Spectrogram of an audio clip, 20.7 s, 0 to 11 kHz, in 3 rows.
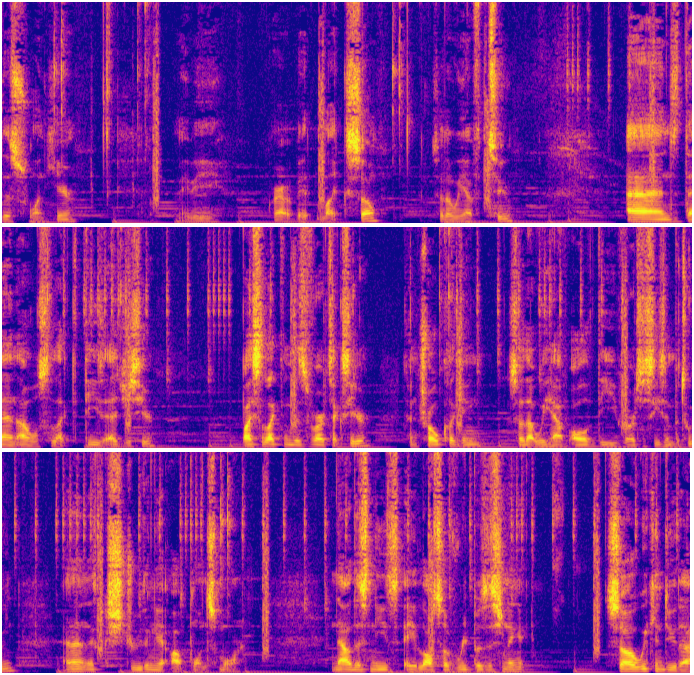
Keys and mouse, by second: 1.5 alt+click, 2.1 g, 4.2 `, 4.3-7.4 middle drag, 6.3 `, 7.4 click, 7.8 shift+middle click, 8.1 shift+click, 8.2-9.2 shift+middle drag, 11.4 ctrl+click, 14.1 e, 17.7-20.6 middle drag, 19.0 `.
